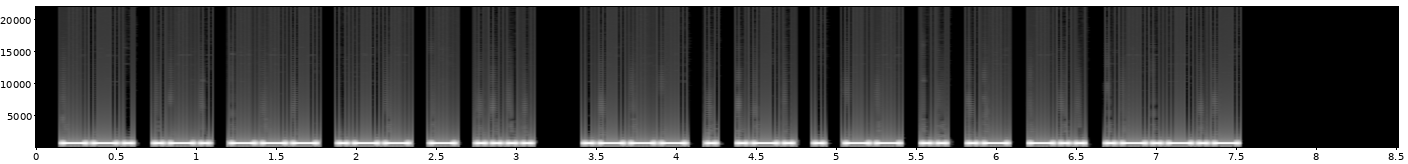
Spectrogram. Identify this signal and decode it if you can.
Morse code, heard as a keyed tone, about 25 wpm, 700 Hz. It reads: GROWTH JEREMIAD.
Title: Pangram Challenge v2 - 25wpm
